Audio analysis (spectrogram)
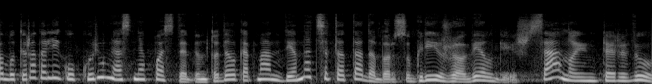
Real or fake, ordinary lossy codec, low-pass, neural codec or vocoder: fake; MP3, 48 kbps; 14.4 kHz; autoencoder, 48 kHz, 32 numbers a frame, DAC-VAE, trained on Japanese speech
